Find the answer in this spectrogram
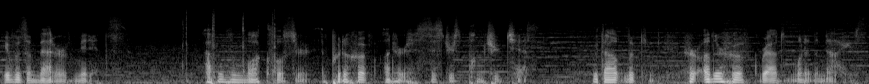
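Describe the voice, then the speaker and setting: A man narrates a scripted horror story in a low, heavily creaky voice that is also brisk and mellow. Music is clearly audible underneath him.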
